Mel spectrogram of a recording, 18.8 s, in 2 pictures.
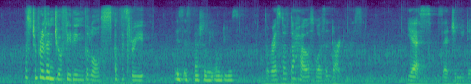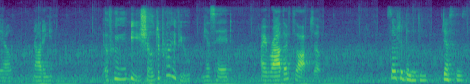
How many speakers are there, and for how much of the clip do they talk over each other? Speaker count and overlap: three, no overlap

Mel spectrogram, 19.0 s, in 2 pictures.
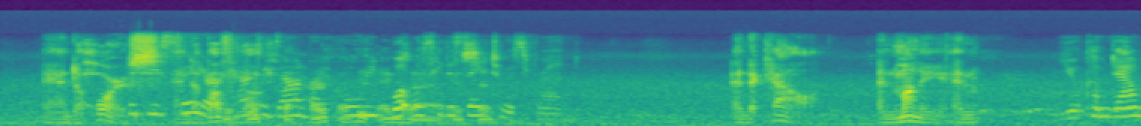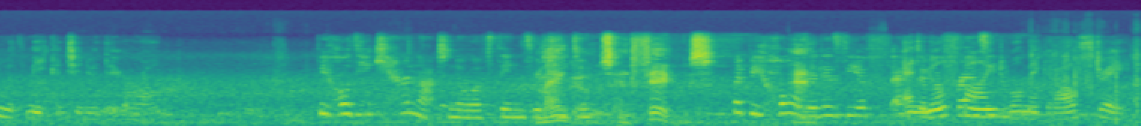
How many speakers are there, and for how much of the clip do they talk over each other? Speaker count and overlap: four, about 29%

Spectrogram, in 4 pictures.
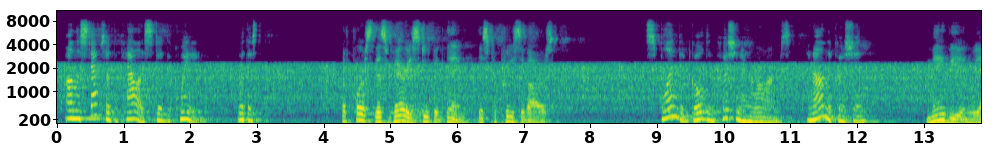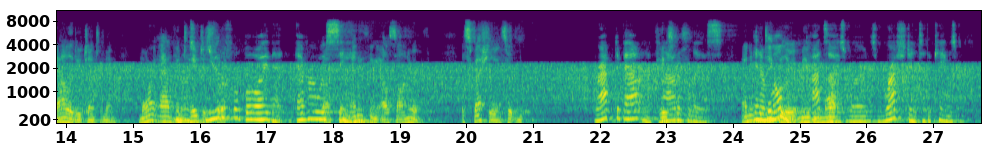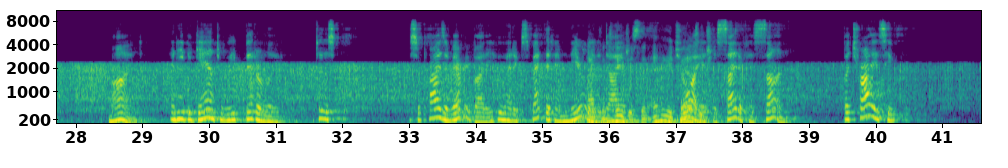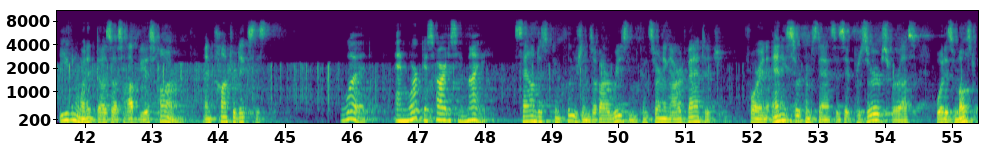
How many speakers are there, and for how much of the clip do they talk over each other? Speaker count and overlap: two, about 10%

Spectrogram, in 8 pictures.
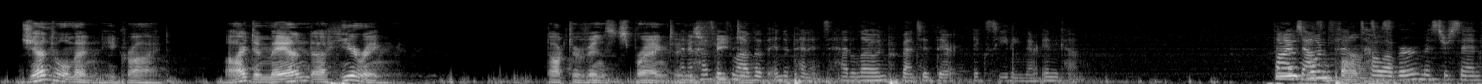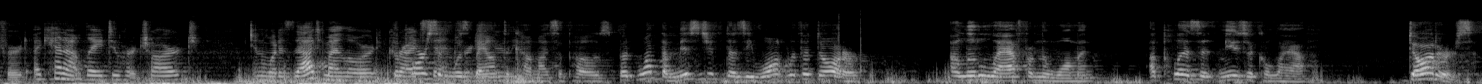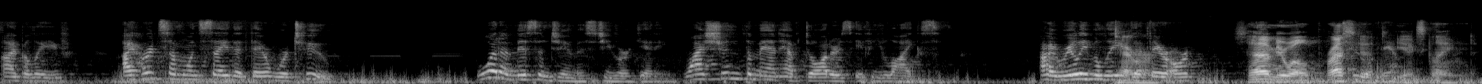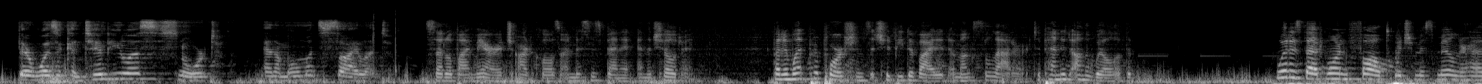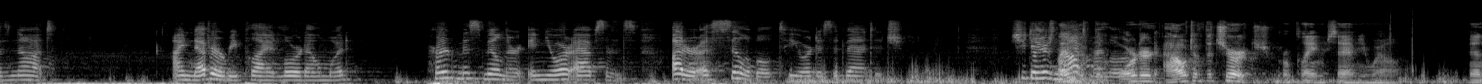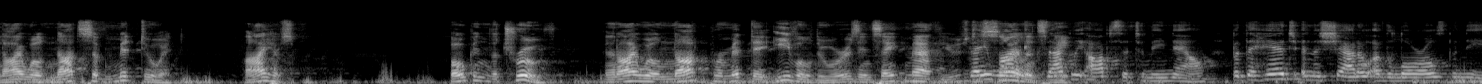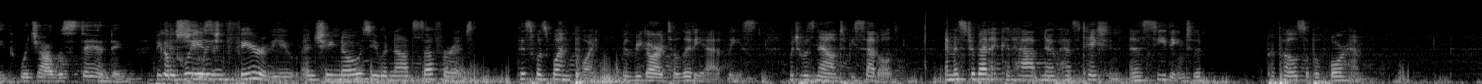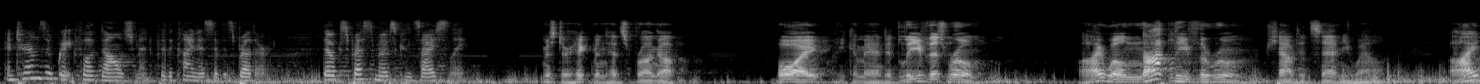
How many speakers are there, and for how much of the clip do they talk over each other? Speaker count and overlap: four, about 7%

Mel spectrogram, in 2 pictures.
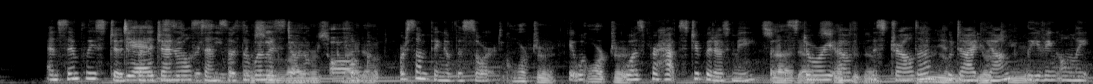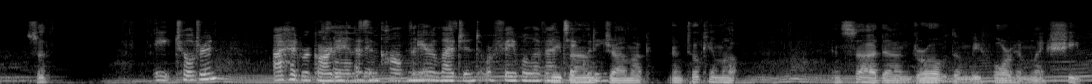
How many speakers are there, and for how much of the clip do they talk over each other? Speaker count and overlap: three, about 44%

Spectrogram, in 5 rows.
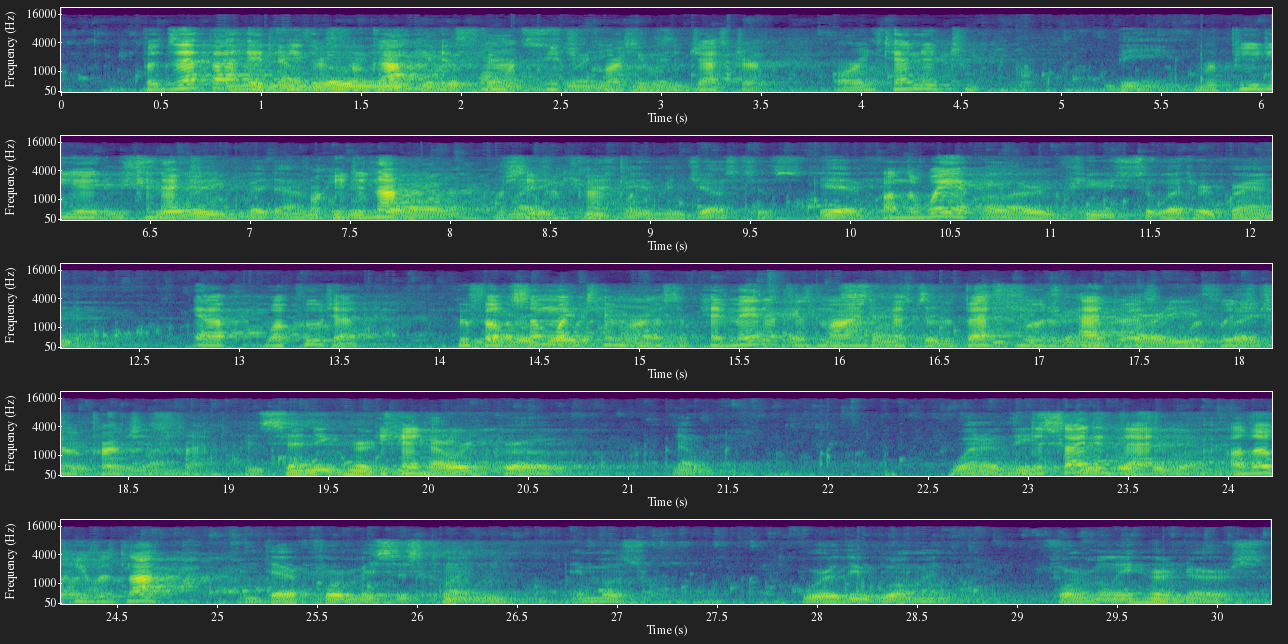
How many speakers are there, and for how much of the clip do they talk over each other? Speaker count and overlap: two, about 47%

